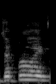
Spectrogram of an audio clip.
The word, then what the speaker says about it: De Bruyne: League archive in which the commentator says de Bruyne because it turns out that de boigne was just some regional pronunciation and that the rest of Belgium was calling in zabrina and so neither was wrong 9 it was right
